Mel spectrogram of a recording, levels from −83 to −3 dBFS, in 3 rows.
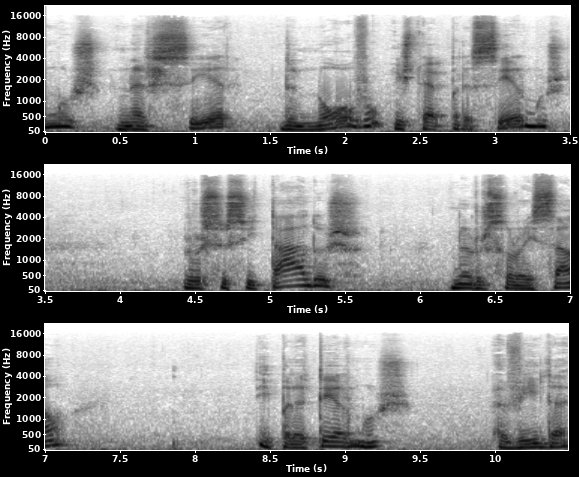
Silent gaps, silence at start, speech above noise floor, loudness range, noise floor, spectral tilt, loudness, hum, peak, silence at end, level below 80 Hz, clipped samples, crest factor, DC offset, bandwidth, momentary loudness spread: none; 0 s; 23 dB; 3 LU; -33 dBFS; -4.5 dB/octave; -11 LUFS; none; 0 dBFS; 0 s; -32 dBFS; under 0.1%; 12 dB; under 0.1%; 16.5 kHz; 7 LU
